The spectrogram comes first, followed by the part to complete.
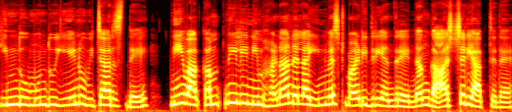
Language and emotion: Kannada, surprised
